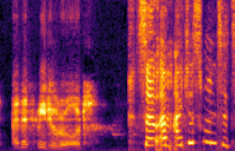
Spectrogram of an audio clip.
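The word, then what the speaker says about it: Ynysmeudwy: It's Yinsimud.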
